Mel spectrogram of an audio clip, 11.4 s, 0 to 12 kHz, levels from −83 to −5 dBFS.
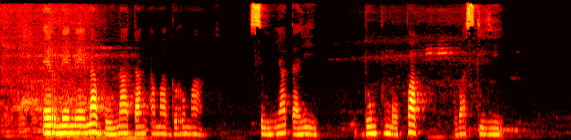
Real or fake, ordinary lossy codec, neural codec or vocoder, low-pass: real; MP3, 48 kbps; none; 10.8 kHz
